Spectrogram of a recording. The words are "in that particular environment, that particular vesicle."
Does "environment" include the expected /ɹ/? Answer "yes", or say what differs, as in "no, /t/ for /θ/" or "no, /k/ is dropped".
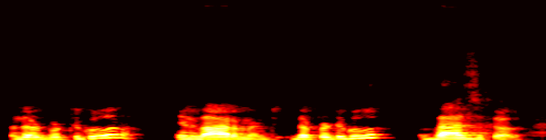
yes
